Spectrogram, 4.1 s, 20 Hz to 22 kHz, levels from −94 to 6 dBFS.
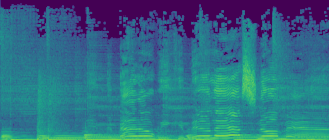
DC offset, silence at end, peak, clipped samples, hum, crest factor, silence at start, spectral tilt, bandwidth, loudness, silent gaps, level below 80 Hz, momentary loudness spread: under 0.1%; 0 s; 0 dBFS; under 0.1%; none; 14 dB; 0 s; -4 dB/octave; over 20 kHz; -15 LUFS; none; -18 dBFS; 7 LU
